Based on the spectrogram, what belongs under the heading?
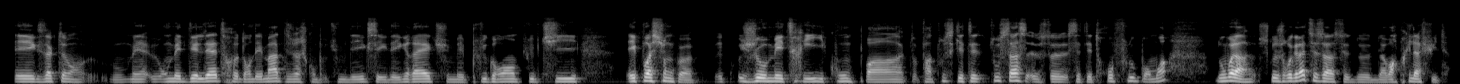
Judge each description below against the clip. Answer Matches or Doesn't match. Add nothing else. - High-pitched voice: Doesn't match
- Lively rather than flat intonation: Doesn't match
